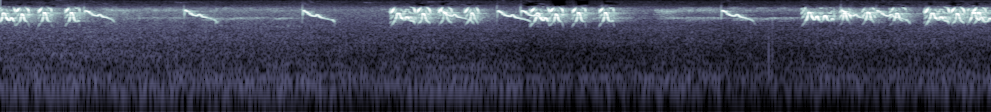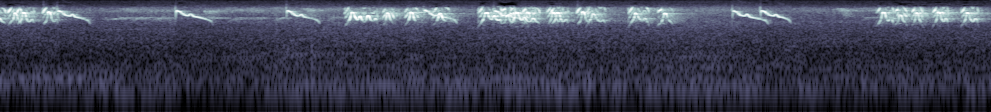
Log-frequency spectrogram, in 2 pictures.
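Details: White-eye in 'ngecir' song, used to lure wild birds and make idle birds answer: high, rapid chattering bursts every one to two seconds, with single thin descending whistles in between, over a steady low background hum.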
